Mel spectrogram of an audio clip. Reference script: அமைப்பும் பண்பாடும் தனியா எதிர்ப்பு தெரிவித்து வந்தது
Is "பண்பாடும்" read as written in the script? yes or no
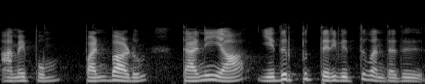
yes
